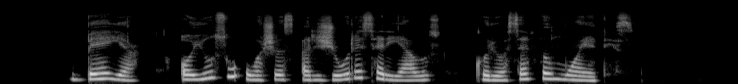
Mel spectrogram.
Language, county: Lithuanian, Marijampolė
